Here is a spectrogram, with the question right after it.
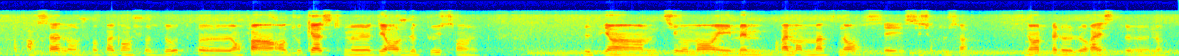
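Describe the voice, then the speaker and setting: Audible room echo surrounds a man speaking at a medium pitch. He talks at a fairly slow pace with fairly even intonation. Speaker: hypnosis client. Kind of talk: interview. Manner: halting.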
